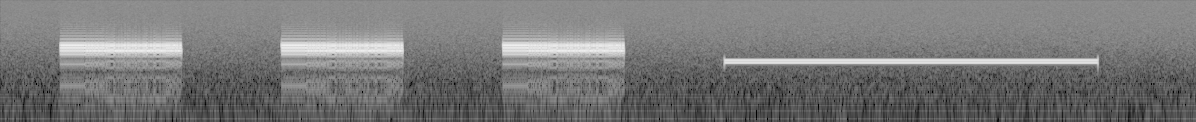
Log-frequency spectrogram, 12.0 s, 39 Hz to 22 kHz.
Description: Emergency Alert System (SAME) tones (header bursts, then the 853 and 960 Hz attention tone), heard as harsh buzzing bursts, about 520.83 baud.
